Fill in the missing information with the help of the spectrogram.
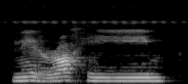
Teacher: ہی یہاں پہ یا مدہ ہو رہی ہے 1 الف یا 2 حرکات کے برابر، اور میم پر وقت بالاسکان ہو جائے گا۔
